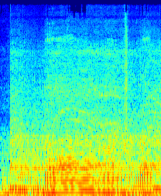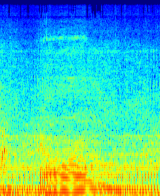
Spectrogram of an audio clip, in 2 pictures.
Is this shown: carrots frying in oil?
no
